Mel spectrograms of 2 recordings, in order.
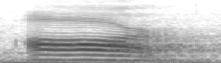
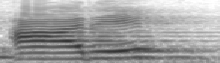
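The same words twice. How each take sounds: First: "Are" as one syllable, "ar"; swallowed final vowel. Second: "are" as two syllables, "ah-ree"; loud, slow "are" with the last vowel pronounced; sounded final E. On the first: Teacher models the correct form, "Are" with silent E. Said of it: "a gente engole ela". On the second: Teacher shows what to avoid, "are" as "ah-ree". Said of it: "Nada de are". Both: Shown as a demonstration.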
